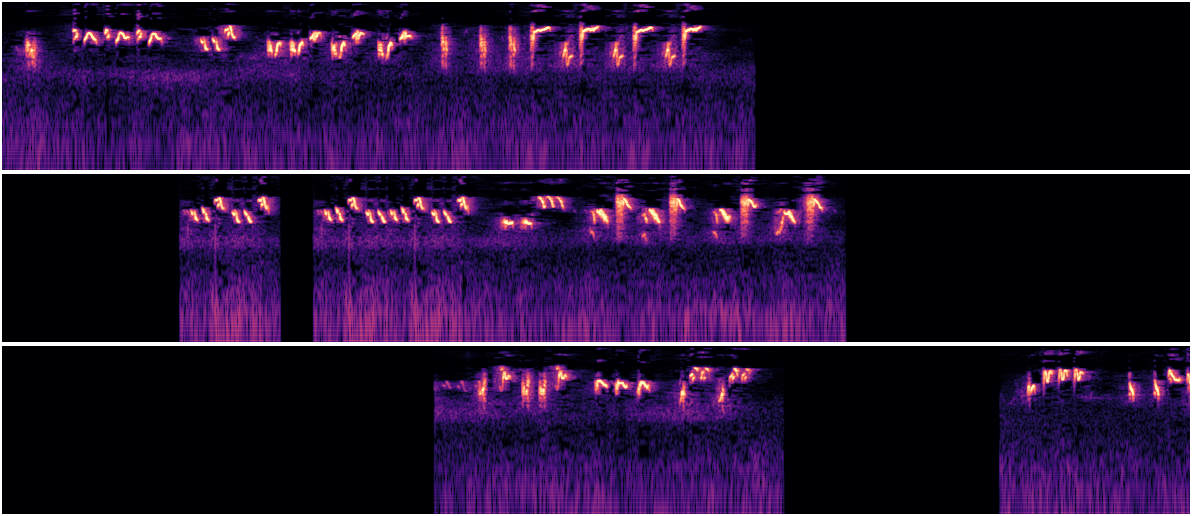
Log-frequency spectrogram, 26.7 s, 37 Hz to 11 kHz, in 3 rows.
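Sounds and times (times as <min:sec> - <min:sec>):
Australian reed warbler singing rapid harsh repeated notes: 0:00.0 - 0:05.5, 0:10.2 - 0:15.2, 0:21.1 - 0:23.7, 0:25.3 - 0:26.7.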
